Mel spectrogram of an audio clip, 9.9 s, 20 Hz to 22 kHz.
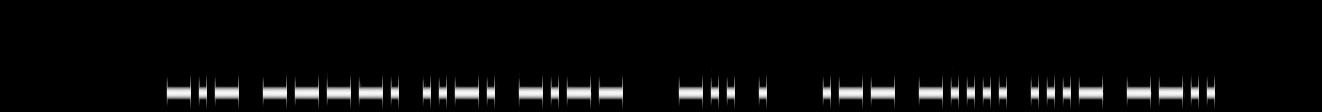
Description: Morse code, heard as a keyed tone, about 20 wpm, 700 Hz. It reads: K9FY DE W6VZ
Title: USA Callsign DE Callsign - 4 Characters - 20wpm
